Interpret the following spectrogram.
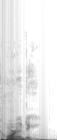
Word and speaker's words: Hornady: but that's like the thing so no it's hornady okay calm down but i carried hornady critical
